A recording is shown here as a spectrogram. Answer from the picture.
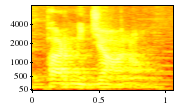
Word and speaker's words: parmigiano: is more acceptable but the proper way is parmigiano pistachio the Italian word is beast akio the English pronunciation of this bolognaise came from French and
